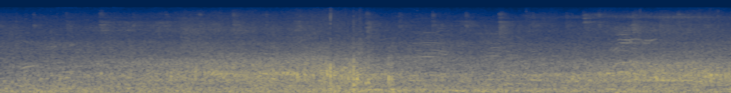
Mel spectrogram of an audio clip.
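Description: A car drives by close and grows louder.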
